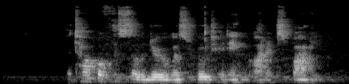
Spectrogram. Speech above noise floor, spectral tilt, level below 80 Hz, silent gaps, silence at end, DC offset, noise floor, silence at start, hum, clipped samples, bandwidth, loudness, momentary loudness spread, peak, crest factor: 45 dB; -4 dB/octave; -62 dBFS; none; 0.25 s; under 0.1%; -64 dBFS; 0.7 s; none; under 0.1%; 16.5 kHz; -20 LUFS; 10 LU; -4 dBFS; 18 dB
